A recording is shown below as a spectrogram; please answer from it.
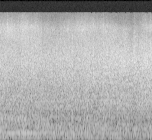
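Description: A pack of Roadrunner-class stock cars racing together on a short oval, their engines merging into one steady drone under power.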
